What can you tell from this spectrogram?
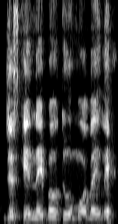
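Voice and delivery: ordinary delivery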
